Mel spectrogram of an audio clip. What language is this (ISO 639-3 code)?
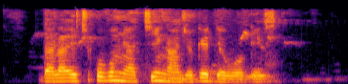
lug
